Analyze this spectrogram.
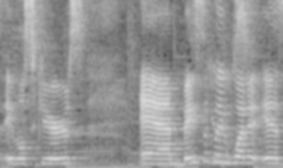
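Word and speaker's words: æbleskiver: making able skiers which if you look at it you would want to phonetically sound it as able skivers because that's how it's spelled that's able skewers and basically what it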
